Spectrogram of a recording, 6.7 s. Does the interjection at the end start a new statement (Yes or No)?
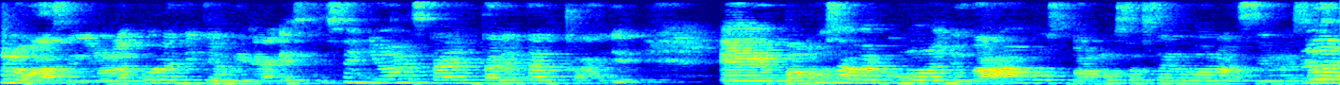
Yes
